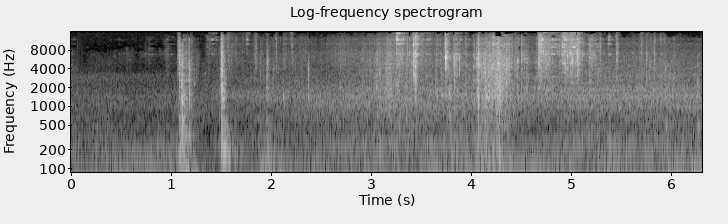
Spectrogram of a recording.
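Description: Handling noises inside a car as an insulated delivery bag is set on the passenger seat: a few sharp knocks about a second in, then rustling, over a steady low rumble.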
